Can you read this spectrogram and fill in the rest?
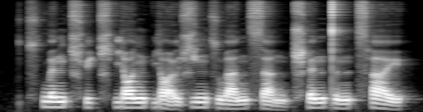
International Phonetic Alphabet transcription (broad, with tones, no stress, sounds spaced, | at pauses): t͡sʰ w ə˥ n t͡ɕʰ y˨ t͡ɕʰ j ɑ˥ ŋ p j ɑ̰˨˩ ʊ̯ ɕ i˥ ŋ s w a˧˥ n s a̰˨˩ n ʈ͡ʂʰ ə˥ n t̪ ə˧˥ n t͡sʰ a˥˩ ɪ̯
